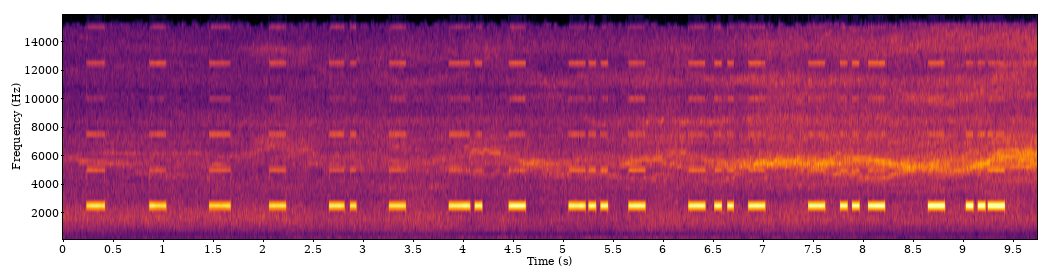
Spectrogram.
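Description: An SJRC Z5 GPS drone emitting rapid, irregular short electronic beeps, many in quick succession, over a low steady background rumble, with no talk.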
